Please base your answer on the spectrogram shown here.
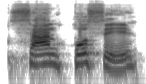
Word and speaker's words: San Jose: Cisco, headed, it's headquartered in a place called San Jose. The J is pronounced with an H in California, and the CEO is Chuck Robbins.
